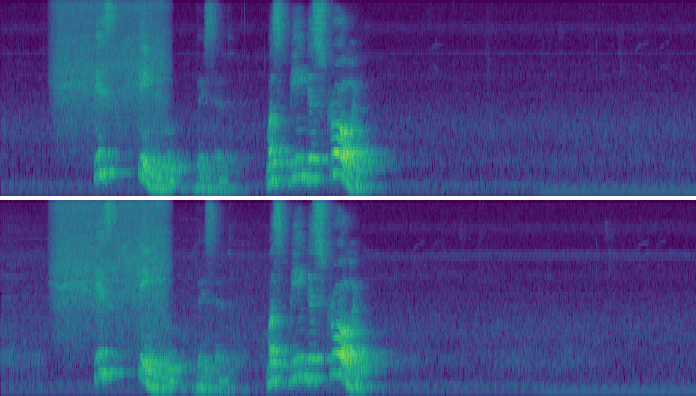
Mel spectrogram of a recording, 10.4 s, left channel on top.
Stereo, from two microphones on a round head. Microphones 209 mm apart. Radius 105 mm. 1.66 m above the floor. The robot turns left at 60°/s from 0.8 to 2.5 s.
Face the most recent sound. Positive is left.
turn(degrees=70)  # may be behind; listen again after turning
